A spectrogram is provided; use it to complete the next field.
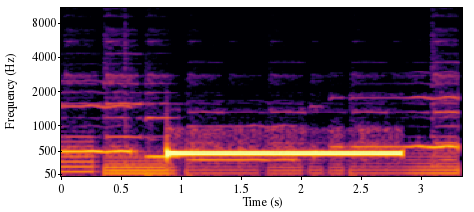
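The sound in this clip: A telephone ringing tone on an outgoing call: one steady, mid-pitched tone sustained for about two seconds, with faint background sounds before and after it.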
